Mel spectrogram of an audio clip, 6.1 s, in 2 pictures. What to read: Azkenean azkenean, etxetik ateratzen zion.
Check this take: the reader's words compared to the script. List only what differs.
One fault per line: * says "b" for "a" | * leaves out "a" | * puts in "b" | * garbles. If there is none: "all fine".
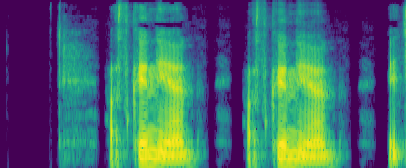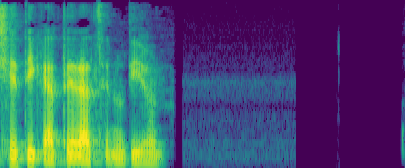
all fine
